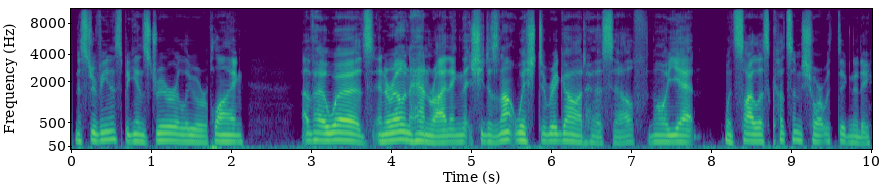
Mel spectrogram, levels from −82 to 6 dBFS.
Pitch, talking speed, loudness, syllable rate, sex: 125 Hz, 175 wpm, -19 LUFS, 4.6 syllables/s, male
